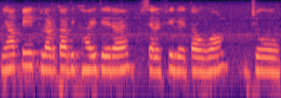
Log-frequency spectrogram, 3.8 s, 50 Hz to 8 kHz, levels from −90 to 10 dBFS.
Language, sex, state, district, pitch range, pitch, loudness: Hindi, female, Bihar, Saran, 215-235 Hz, 225 Hz, -16 LUFS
